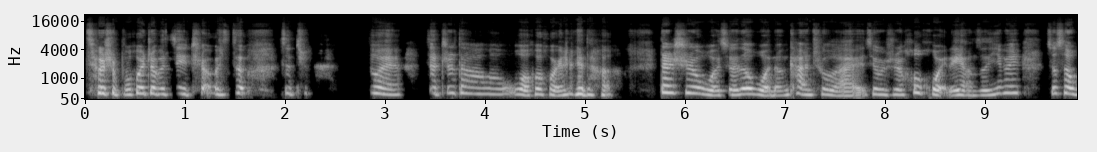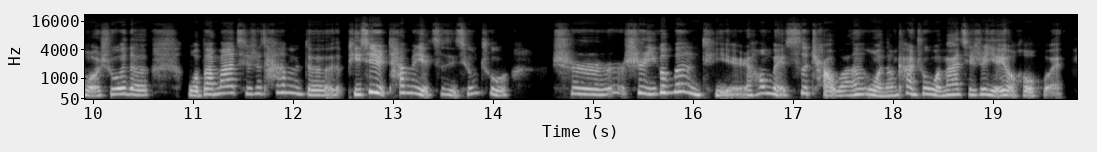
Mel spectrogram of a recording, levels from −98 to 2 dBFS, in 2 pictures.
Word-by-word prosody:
就 300 - +5
是 - - +2
不 240 0 -2
会 295 +4 +5
这 290 0 +4
么 260 - 0
记 260 +2 -3
仇。 - - -2 0.3
就 290 - +2 0.5
就 305 +4 -11 0.6
对， 270 -6 +1 0.3
就 300 - -1
知 310 +3 -4
道 285 -3 -3
我 255 -3 -1
会 255 +4 +2
回 225 -4 0
来 270 +3 +4
的。 240 - 0 0.6
但 335 -1 +6
是 320 -1 +1
我 235 -7 +2
觉 225 +2 0
得 265 +2 +8
我 225 -6 +3
能 200 +2 -4
看 230 +1 0
出 245 +1 -3
来 190 -2 -1
就 250 -2 -2
是 235 0 -1
后 325 +7 -1
悔 280 -3 +3
的 - - -1
样 210 -2 0
子。 215 +1 -1
因 285 +5 -4
为 320 0 -1 0.2
就 290 - -3
像 295 -2 +4
我 195 -2 +1
说 260 +4 +3
的， 225 -4 0 0.4
我 205 -2 0
爸 255 0 +2
妈 305 +4 +2
其 300 -3 -7
实 290 +1 -6
他 335 +4 -4
们 310 -5 -4
的 225 -3 -2
脾 245 -1 +2
气， 330 +3 +7
他 330 - -1
们 315 -2 -4
也 230 - +2
自 230 +3 -10
己 230 - -3
清 280 +3 -7
楚， 230 -8 -4 0.4
是 270 - -1
是 315 -3 0
一 260 - 0
个 330 +1 +4
问 365 -9 +2
题。 230 -2 -4
然 225 - -2
后 300 +6 -2
每 275 -3 0
次 300 +7 -4
吵 295 - 0
完 210 +5 -1
我 230 -6 +2
能 195 +1 -2
看 230 +2 0
出 270 +2 -1
我 205 -5 +2
妈 235 +3 +2
其 240 -2 -3
实 250 +2 0
也 215 - +2
有 220 - +3
后 - - -1
悔， - - -7
255 Hz, 255 characters per minute, -25 LUFS, 230-295 Hz, 0.6 s, 得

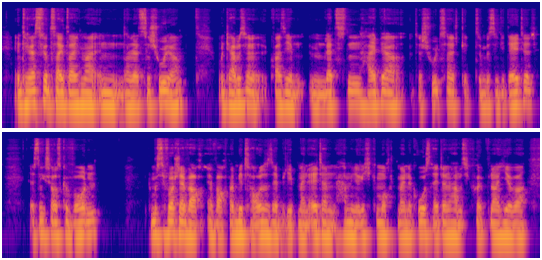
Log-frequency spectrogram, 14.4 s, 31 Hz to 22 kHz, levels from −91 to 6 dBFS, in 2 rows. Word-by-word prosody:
Interesse 110 +3 +3
gezeigt, 100 -2 +4
sage 95 0 +4
ich 100 - +1
mal, 100 -1 +4
in 95 -1 0
seinem 95 -1 -1
letzten 95 +2 +1
Schuljahr. 105 0 +1 0.4
Und 95 - -5
die - - +3
haben 95 +2 +5
sich 110 +1 0
dann 95 -1 -3
quasi 95 +1 0
im 90 - -4
im 90 -1 -3
letzten 100 +1 -1
Halbjahr 100 -1 0 0.2
der 85 - -7
Schulzeit, 105 0 -3
ge - - -12
so 90 - -7
'n - - -4
bisschen 95 +1 -4
gedatet. 105 +4 0 0.4
Da - - -8
ist 95 - 0
nichts 105 -1 -1
draus 100 -1 0
geworden. 105 +3 0 0.6
Du - - -6
musst 105 -1 +4
dir 100 - -3
vorstellen, 105 -2 +5
war 95 -1 +6
auch 90 - -11
er 100 - -3
war 90 - +1
auch 90 - -10
bei 95 - 0
mir 100 +1 +3
zu 95 - -3
Hause 95 +3 +2
sehr 95 -1 0
beliebt. 90 +2 -6
Meine 90 -1 -1
Eltern 95 -1 +1
haben 100 - 0
ihn 90 - +1
richtig 95 +2 -4
gemocht. 95 0 -3
Meine 95 0 -1
Großeltern 95 -1 0
haben 95 -1 0
sich 90 - -6
gefreut, 90 +2 -5
wenn 95 - +1
er 95 - +1
hier 95 -1 +2
war. 95 0 -2
95 Hz, 255 wpm, -24 LUFS, 95-100 Hz, 0.6 s, war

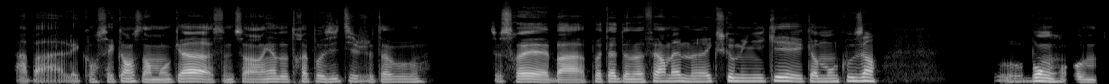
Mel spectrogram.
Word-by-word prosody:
Ah, - - -7
bah, - - -7
les - - -9
conséquences 135 0 -3
dans 110 -2 0
mon 110 +1 -2
cas, 135 -3 +5
ça 115 - -10
ne 115 - -7
serait 115 0 -2
rien 130 +2 0
de 125 -1 -2
très 130 +1 -5
positif, 135 +2 -5
je - - -7
t'avoue. 120 +1 -5 0.7
Ce 70 - -12
serait, 125 - +3
bah 105 -1 +1
peut-être 130 0 -1
de 130 - -1
me 120 0 +1
faire 145 +1 +1
même, 145 -2 +1
heu, 135 0 -1
excommunier 150 0 +1
comme 135 -1 0
mon 140 +1 -1
cousin 160 0 +3 1.2
ou 130 +1 -10
bon, 145 -3 +3
au 120 -2 -3
m 110 - -3
130 Hz, 180 wpm, -22 LUFS, 120-145 Hz, 1.2 s, cas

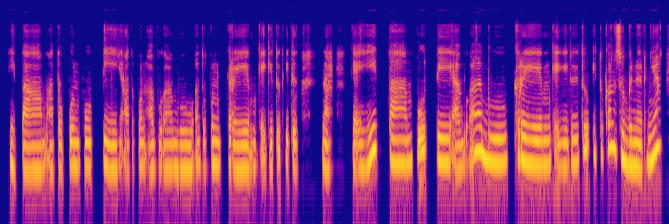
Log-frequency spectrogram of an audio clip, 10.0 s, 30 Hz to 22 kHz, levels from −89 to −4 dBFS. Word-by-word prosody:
hitam 150 -2 -1
ataupun 160 +2 -3
putih 165 -1 -2
ataupun 160 +2 -6
abu-abu 155 0 -2
ataupun 175 +1 -2
krim 155 -2 0
kayak 160 - -3
gitu-gitu. 160 0 -3 0.3
Nah, 160 -2 0 0.3
kayak 160 0 0
hitam, 185 -2 +2
putih, 185 +9 +2
abu-abu, 195 0 +3
krim 180 -4 +3
kayak 180 - -1
gitu-gitu, 185 +8 0
itu, 245 +1 -6
kan, 290 +3 +2
sebenarnya, 190 - +4
170 Hz, 120 wpm, -19 LUFS, 155-185 Hz, 0.3 s, sebenarnya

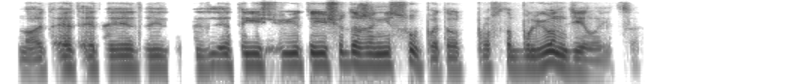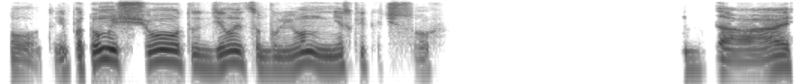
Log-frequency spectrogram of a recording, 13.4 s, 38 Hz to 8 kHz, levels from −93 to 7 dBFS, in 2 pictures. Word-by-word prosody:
Но - - -4
эт - - -10
эт 115 -2 0
это 115 +1 -3
это, 115 -1 -1
э, 115 -1 -3 0.2
это 130 +3 -3
еще 135 +1 +2
это 135 +1 +2
еще 135 +2 +6
даже 135 -2 +4
не 135 +1 +3
суп, - - 0
это 105 - -3
вот 105 - -6
просто 115 0 -6
бульон 115 +4 +3
делается. 90 -6 -3 1.5
Вот. - - -11
И - - -9
потом 170 +5 +2
еще 165 0 +4
тут 120 -3 -8
делается 135 +4 -1
бульон 110 +5 -3
несколько 120 +2 -9
часов. - - -8 2.3
Да. 85 +8 0
120 Hz, 125 wpm, -23 LUFS, 110-135 Hz, 2.3 s, еще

